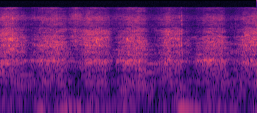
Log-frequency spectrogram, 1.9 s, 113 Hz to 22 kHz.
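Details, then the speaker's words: 2012 Toyota Avanza, standard steering wheel without airbag: dry scraping creak in uneven bursts as wheel turns, from the brass horn contact ring between steering wheel and switchgear rubbing, likely dry; fix is lubricating it. "nah ini adalah bunyi dari klakson dari Kuningan yang mengarah ke setir Nah itu dia penghubung antara setir dan switchgear ini untuk klakson kemungkinan kering"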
